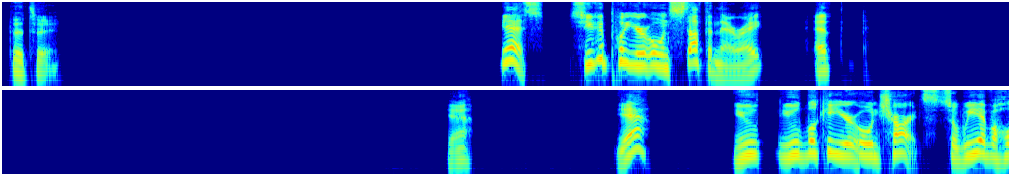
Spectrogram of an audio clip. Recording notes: This was a live class recorded.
